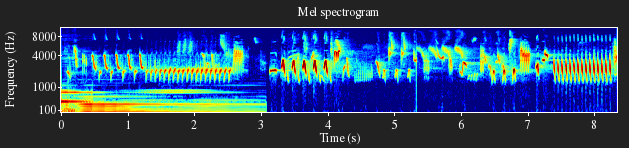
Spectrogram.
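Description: A canary singing, a rapid series of chirps and rolling trills ending in a long fast trill, with held background music notes underneath that stop about three seconds in.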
